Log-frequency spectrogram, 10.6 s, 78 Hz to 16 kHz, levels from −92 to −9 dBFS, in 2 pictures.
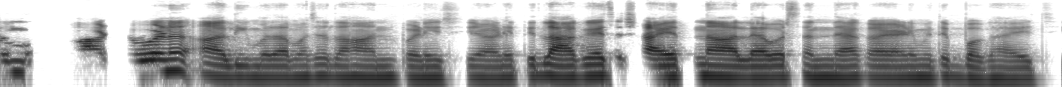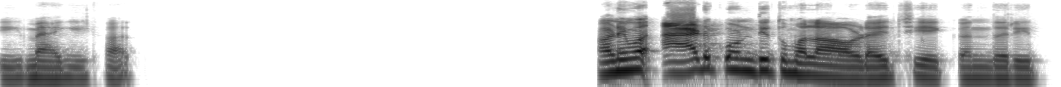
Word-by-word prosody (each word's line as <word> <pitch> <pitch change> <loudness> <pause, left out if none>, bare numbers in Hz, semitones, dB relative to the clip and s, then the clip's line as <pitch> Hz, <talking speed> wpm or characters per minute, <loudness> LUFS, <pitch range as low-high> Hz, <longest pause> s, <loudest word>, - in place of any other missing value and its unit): एकदम 195 0 -5 0.4
आठवण 200 +5 0
आली 150 -9 -1
मला 140 0 -4
माझ्या 145 +2 -7
लहानपणीची 140 -1 -6
आणि 135 +1 -6
ते 150 - -7
लागायचं 150 0 +1
शाळेतून 145 0 -1
आल्यावर 140 -1 +1
संध्याकाळी 140 -1 -4
आणि 140 - -4
मी 140 - -5
ते - - -6
बघायची 130 -1 -9
मॅगी 130 0 -7
खात. - - -11 2.3
आणि 185 +4 +4
मग 230 - +6
ॲड 185 +5 +11
कोणती 215 -2 +2
तुम्हाला 170 -6 +2
आवडायची 135 0 -1
एकंदरीत? 130 0 -8
140 Hz, 140 wpm, -21 LUFS, 135-155 Hz, 2.3 s, ॲड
